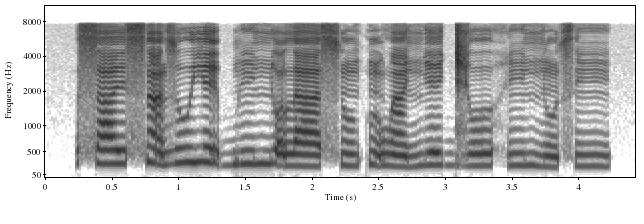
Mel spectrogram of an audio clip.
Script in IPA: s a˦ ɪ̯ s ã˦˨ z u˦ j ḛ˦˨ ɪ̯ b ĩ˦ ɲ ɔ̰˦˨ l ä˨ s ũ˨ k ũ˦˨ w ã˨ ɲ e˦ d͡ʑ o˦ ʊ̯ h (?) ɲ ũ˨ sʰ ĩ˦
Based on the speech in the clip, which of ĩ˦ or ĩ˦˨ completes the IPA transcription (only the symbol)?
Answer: ĩ˦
